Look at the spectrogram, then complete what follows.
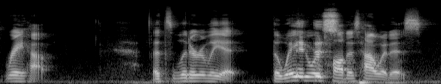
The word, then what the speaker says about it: Rahab: It's Rahab. Okay. It's literally the closest to the Hebrew pronunciation. I don't understand why everyone in here calls her Rahab.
